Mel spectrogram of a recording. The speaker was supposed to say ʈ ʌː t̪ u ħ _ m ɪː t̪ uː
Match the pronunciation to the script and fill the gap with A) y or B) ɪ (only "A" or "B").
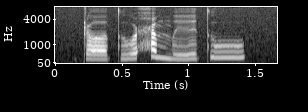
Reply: B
